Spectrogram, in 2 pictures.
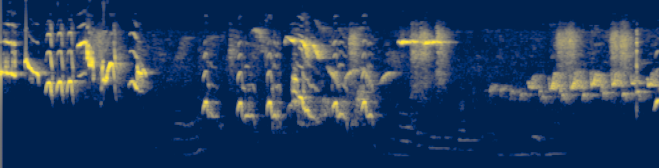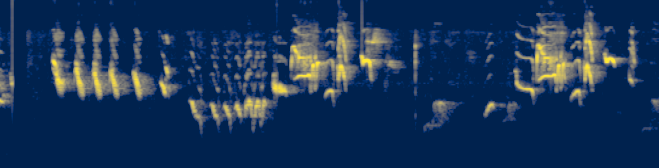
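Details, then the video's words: White-rumped shama singing as a lure for other shamas: long, varied bursts of rapid trills, buzzy chatters and clear whistles, repeated in dense phrases with brief gaps. "MURAI BATU GACORAN PANCINGAN MURAI BATU OMBYOKAN ABRAGAN AGAR IKUT NYAUT GACOR"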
